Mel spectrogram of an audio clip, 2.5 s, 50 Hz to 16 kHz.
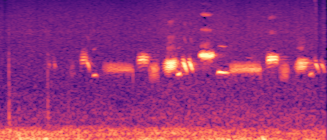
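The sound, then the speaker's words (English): Sage Sparrow song: a short series of thin, high chirping notes that starts faintly, then builds into a brighter, louder twittering phrase of quick tinkling notes with no voices. “Here's Sage Sparrow number 5”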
